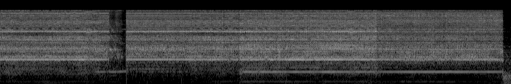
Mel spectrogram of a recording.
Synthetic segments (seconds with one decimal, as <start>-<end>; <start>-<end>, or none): 0.0-1.0; 1.9-5.1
